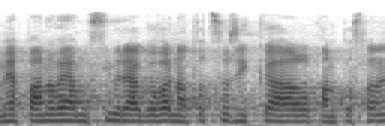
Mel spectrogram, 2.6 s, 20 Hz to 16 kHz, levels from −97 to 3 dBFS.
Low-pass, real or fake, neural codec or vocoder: 10.8 kHz; real; none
